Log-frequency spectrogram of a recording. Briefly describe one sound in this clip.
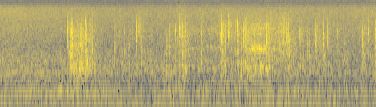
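Stiff paper rustles as it is unrolled.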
